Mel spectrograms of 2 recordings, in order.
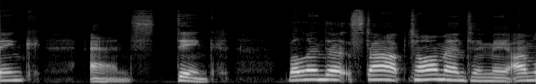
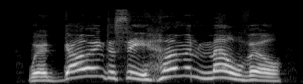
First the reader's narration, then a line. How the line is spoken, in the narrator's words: I shouted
